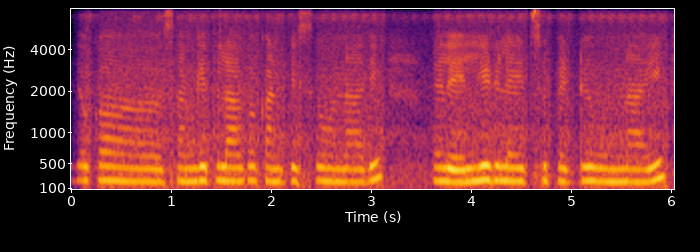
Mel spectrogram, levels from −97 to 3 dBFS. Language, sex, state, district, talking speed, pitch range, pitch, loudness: Telugu, female, Telangana, Mahabubabad, 100 wpm, 210-225 Hz, 220 Hz, -16 LUFS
